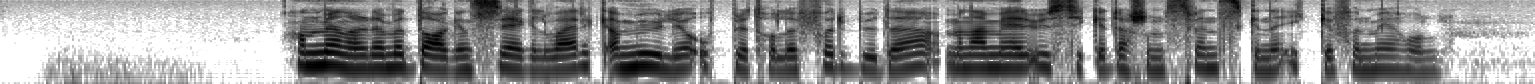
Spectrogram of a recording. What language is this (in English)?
Norwegian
